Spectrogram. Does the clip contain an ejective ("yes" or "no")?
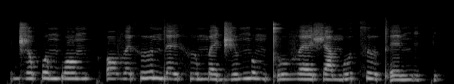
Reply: yes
